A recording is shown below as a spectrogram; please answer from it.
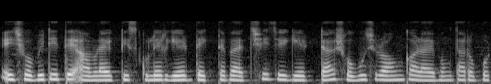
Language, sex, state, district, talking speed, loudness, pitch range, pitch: Bengali, female, West Bengal, Paschim Medinipur, 220 wpm, -15 LUFS, 200-215 Hz, 205 Hz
